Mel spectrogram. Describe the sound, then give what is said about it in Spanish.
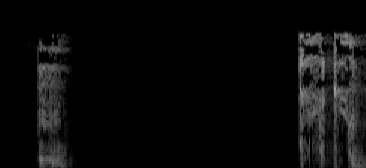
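Coughs or harsh throat-clearing from a person in dusty Rosario air: one short burst, a long silence, then a tighter cluster of two or three rougher bursts at the end. “Estoy tosiendo más en Rosario que en Montevideo.”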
